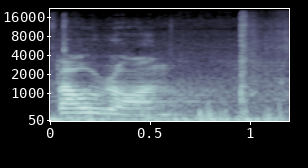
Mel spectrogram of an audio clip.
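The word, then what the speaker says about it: bodhrán: b o d h r a n but pronounced Boron and the boron run is usually made from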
